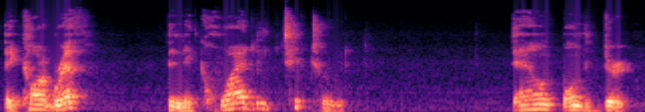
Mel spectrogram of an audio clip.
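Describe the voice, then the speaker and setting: A man tells a children's story at an unhurried pace in an echoing room. His delivery is playful and theatrical, with drawn-out words and repeated phrases. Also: medium pitch, big pitch swings, mellow. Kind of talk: animated storybook read-aloud with playful asides. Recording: roomy, echoing voice recording.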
